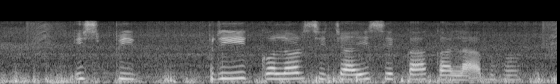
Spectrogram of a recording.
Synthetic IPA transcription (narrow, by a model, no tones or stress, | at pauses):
ɪs | pɾikɔləɾsit͡ʃaisekakala̰bɦɔ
